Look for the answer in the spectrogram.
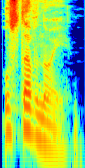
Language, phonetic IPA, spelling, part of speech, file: Russian, [ʊstɐvˈnoj], уставной, adjective, Ru-уставной.ogg
- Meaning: 1. regulatory, statutory 2. authorized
